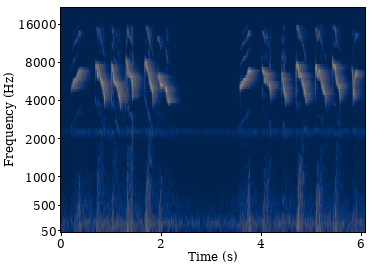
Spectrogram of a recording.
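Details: Loud ngalas-style singing from an Oriental white-eye, provoking opponents. Two fast series of clear, high, falling whistled notes, each lasting about two seconds, are separated by a silent gap.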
